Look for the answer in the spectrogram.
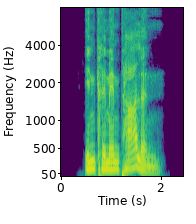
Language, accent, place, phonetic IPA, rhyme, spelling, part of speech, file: German, Germany, Berlin, [ɪnkʁemɛnˈtaːlən], -aːlən, inkrementalen, adjective, De-inkrementalen.ogg
- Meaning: inflection of inkremental: 1. strong genitive masculine/neuter singular 2. weak/mixed genitive/dative all-gender singular 3. strong/weak/mixed accusative masculine singular 4. strong dative plural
